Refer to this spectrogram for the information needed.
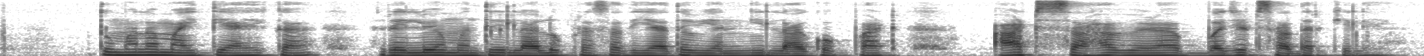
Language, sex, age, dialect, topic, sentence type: Marathi, male, 25-30, Northern Konkan, banking, statement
